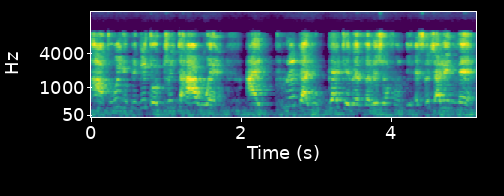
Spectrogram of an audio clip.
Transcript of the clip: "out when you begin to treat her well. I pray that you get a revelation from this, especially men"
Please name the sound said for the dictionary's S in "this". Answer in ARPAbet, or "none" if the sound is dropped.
none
